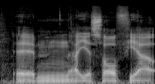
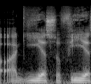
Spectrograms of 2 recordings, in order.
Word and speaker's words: Hagia Sophia: L'ultimo tassello sarebbe la riappropriazione, anche se in realtà è luogo particolarmente sincretico, Hagia Sophia, Hagia Sophia, secondo se la vogliamo pronunciare alla turca o alla greca, lo ricordavo, già basilica, e poi nel 1453 il sultano Fatih il conquistatore che la rese definitivamente moschea.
